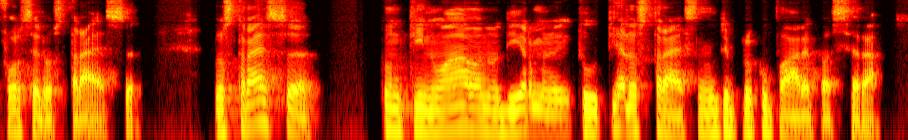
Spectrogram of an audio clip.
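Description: A man speaks at a moderate pace in a medium-pitched, an unremarkable speaking voice. The recording is very clean with a silent background, and the sound is dry and close with no echo. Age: 40s. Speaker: person with multiple sclerosis, long-distance walker. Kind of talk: interview testimony.

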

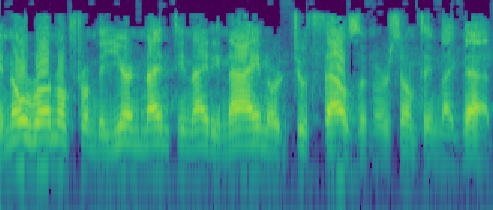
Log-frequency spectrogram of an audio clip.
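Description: A man with a Spanish accent speaks at a medium pitch with ordinary pitch variation. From Venezuela. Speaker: rock musician and pharmacist. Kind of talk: interview. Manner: halting.

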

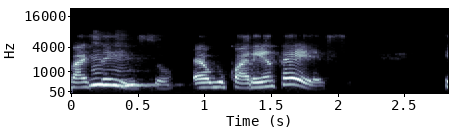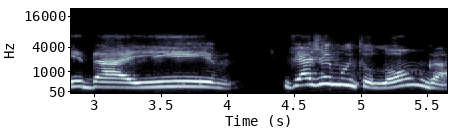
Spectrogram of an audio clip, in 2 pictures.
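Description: A woman's fairly high voice with very wide pitch swings at a very slow pace. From interior of São Paulo state, Brazil (Presidente Prudente). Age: 40s. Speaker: TV producer. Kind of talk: casual interview chat.

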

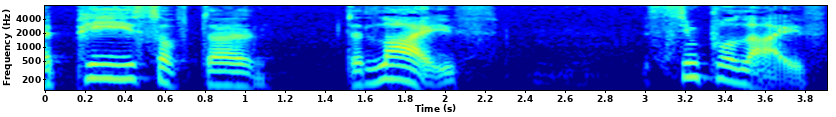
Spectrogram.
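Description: On a very clean recording with a silent background, a voice with a Japanese accent moves at a very slow pace. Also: woman. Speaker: film director. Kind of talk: interview.

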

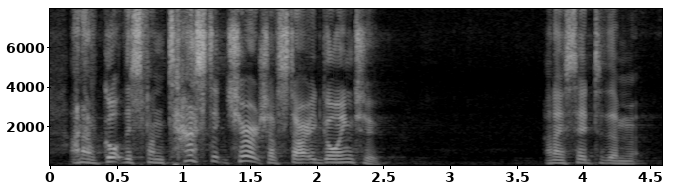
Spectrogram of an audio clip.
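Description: A man with a Dundee accent speaks at a moderate pace with lively intonation, on a very clean recording with a silent background. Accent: Scottish (Dundee). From Scotland, Dundee. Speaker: pastor. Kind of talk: conference talk. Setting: stage with audience.

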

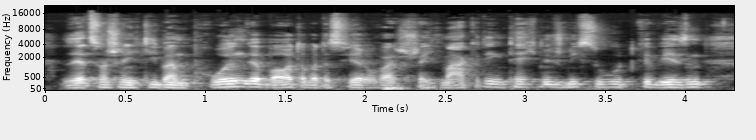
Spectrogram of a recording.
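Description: In a monotone, flat intonation, a man speaks with a very deep, low pitch. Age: 50s. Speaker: podcast co-host. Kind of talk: casual chat.

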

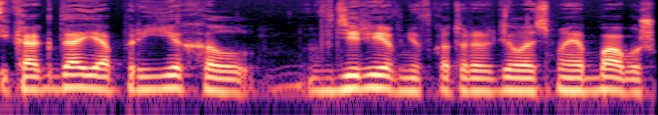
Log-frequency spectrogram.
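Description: A man speaks at a fairly quick pace in a medium-pitched voice. It is an unremarkable speaking voice. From Russia, Vladimir region. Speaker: linguist, dialectologist. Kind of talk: radio interview.

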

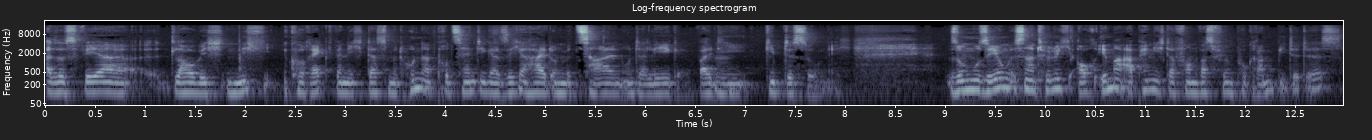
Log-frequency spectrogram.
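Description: Moderate-paced speech from a man at a medium pitch, ordinary in its pitch variation, over noticeable background noise. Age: 50s. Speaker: museum managing director. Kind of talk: interview. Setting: in-person at the museum.

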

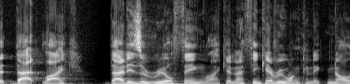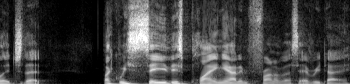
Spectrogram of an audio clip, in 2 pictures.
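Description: A man with an Australian accent, medium-pitched, fairly quick, with fairly even intonation. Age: 30s. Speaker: podcast host and gym coach. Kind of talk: casual chat.

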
